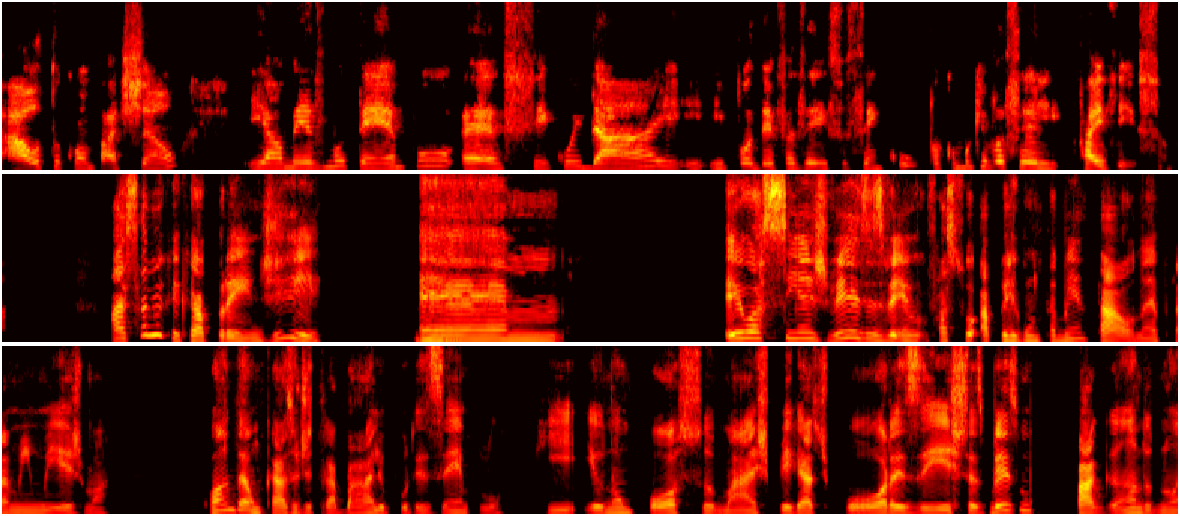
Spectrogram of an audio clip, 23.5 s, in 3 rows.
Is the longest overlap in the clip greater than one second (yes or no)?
no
